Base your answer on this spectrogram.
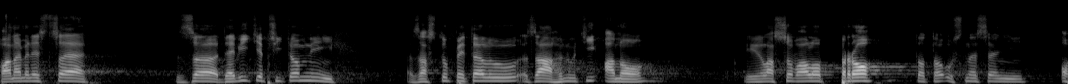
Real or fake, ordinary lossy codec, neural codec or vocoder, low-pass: fake; Opus, 32 kbps; autoencoder, 48 kHz, 128 numbers a frame, DAC-VAE, trained on Japanese speech; 10.8 kHz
